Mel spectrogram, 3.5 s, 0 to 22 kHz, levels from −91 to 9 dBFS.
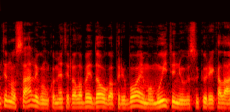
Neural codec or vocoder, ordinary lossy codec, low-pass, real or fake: none; AAC, 64 kbps; 10.8 kHz; real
